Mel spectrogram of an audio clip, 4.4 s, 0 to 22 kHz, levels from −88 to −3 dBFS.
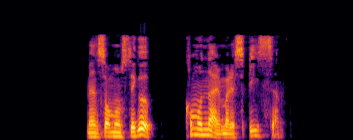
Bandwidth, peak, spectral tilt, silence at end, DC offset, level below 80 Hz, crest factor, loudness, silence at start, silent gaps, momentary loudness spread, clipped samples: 8.2 kHz; 0 dBFS; -5 dB/octave; 0.9 s; under 0.1%; -50 dBFS; 16 dB; -15 LUFS; 1.1 s; 2.05-2.31 s; 11 LU; under 0.1%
